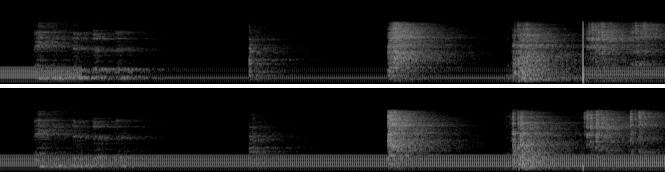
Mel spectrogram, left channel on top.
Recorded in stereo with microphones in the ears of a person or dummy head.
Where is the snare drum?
40° left (ahead or behind), 2.0 m.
